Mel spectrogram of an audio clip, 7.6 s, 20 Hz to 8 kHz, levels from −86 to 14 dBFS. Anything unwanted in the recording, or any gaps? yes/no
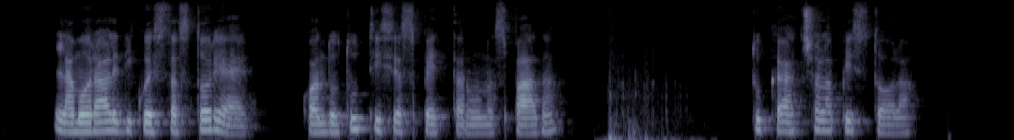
yes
